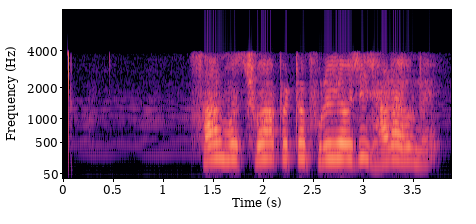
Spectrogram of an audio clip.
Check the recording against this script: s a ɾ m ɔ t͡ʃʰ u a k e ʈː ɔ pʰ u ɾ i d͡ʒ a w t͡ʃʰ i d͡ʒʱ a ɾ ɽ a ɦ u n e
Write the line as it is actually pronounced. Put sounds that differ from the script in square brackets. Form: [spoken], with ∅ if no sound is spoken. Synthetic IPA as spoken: s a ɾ m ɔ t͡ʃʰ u a [p] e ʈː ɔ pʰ u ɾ i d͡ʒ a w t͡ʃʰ i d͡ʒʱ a [∅] ɽ a ɦ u n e

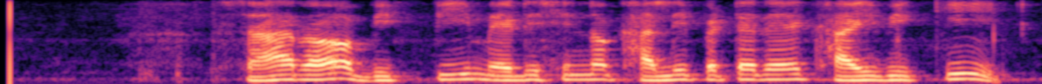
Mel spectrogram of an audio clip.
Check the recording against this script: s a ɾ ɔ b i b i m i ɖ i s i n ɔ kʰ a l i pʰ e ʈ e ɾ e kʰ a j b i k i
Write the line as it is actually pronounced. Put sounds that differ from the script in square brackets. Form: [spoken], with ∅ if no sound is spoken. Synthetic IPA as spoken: s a ɾ ɔ b i [p] i m [e] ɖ i s i n ɔ kʰ a l i [p] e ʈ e ɾ e kʰ a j b i k i

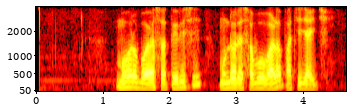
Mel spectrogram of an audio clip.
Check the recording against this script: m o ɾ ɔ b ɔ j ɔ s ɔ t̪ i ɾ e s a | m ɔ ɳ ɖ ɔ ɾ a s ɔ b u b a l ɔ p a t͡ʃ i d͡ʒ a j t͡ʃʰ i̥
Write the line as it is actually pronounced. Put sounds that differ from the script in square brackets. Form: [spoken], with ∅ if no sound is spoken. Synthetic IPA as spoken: m o ɾ ɔ b ɔ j ɔ s ɔ t̪ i ɾ [i] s [i] | m [u] ɳ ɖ ɔ ɾ [e] s ɔ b u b a [ɭ] ɔ p a t͡ʃ i d͡ʒ a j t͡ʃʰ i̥

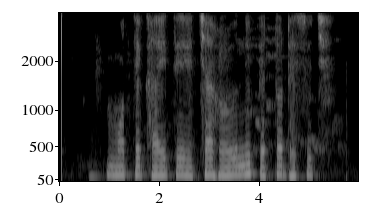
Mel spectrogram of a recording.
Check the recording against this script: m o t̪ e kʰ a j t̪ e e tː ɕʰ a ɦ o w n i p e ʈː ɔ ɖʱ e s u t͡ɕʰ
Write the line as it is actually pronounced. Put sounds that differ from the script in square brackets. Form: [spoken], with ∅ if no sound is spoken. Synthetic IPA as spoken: m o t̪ e kʰ a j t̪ e [i] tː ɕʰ a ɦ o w n i p e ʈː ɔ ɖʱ e s u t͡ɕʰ

